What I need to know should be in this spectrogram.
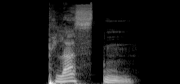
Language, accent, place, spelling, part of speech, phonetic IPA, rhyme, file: German, Germany, Berlin, Plasten, noun, [ˈplastn̩], -astn̩, De-Plasten.ogg
- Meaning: plural of Plaste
